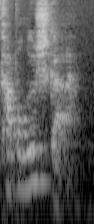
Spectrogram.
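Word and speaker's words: capaill uisce: she was the one who taught me that that book, The Horses Are Pronounced Kapalushka. – Oh. – It's like a, I was like, it's like a Russian name. It's like these horses that come out of the water. It was like a fantasy book. And I was like, I've been pronouncing that wrong the whole time.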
